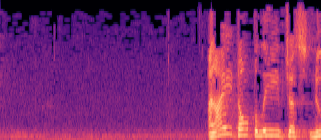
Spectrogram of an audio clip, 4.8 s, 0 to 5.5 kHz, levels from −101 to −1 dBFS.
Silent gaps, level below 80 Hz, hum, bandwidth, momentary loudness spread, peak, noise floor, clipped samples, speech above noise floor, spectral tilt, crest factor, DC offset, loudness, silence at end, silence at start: none; -48 dBFS; none; 5.4 kHz; 5 LU; 0 dBFS; -44 dBFS; under 0.1%; 29 dB; -7.5 dB/octave; 20 dB; under 0.1%; -16 LUFS; 0 s; 0.25 s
